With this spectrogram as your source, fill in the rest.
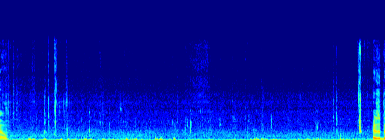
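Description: A man crunches on food.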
